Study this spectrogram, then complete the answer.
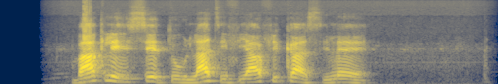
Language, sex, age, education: Yoruba, male, 30-45, tertiary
